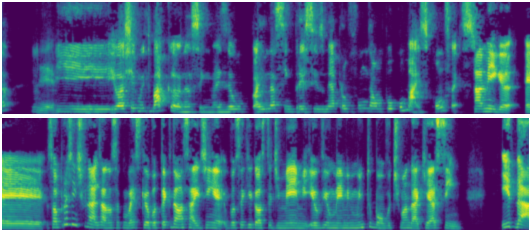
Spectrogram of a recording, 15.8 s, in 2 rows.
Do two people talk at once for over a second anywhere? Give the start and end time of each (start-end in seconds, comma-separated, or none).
none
